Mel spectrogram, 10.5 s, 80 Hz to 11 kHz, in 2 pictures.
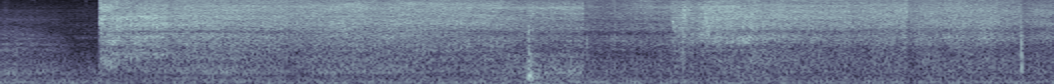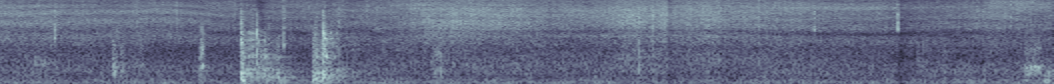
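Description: Ribeye steaks searing on a Blackstone 20-inch camping griddle, a loud, broad sizzle and hiss that bursts in suddenly and holds steady, with a few soft clicks and scrapes over it.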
